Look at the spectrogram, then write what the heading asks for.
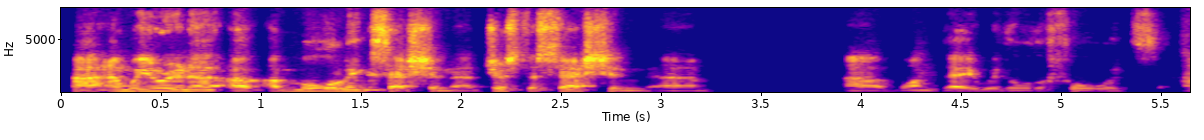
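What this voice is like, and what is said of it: Posh English accent. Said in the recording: “I've got a posh English accent”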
